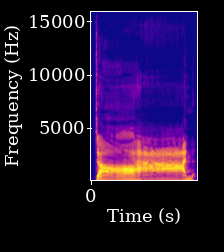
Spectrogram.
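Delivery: loud drawn-out scream on done; twang scream demo. Shown as a demonstration. Coach showing twang on a scream. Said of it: "I can still do ah, done".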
